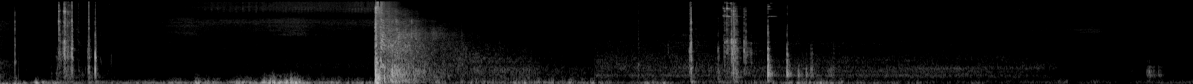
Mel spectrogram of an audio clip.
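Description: A 6.5 PRC rifle loaded with 120 gr Speer Hot-Cor bullets fires a single sharp, loud report, followed by scattered clicks and handling noises, then quiet near the end.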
